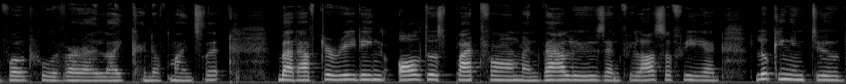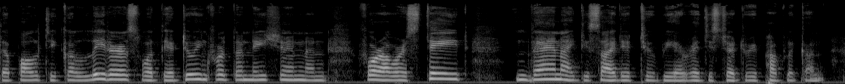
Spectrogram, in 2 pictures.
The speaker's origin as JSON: {"language": "English", "country": "Bangladesh", "tie": "born or raised there", "also_born_or_lived": "London", "moved": "yes", "lives_now": "Arizona, United States", "said": "I grew up in Bangladesh"}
